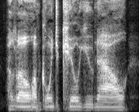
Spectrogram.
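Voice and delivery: dark, deep, low put-on voice, dropped right down. Speaker mimics a movie character who talks like Batman: Batman voice. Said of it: "He talks like Batman".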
